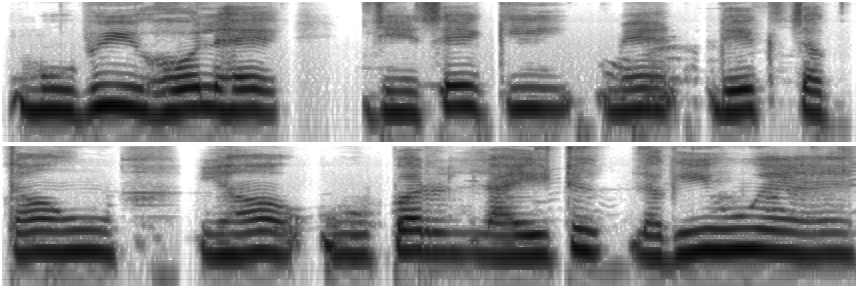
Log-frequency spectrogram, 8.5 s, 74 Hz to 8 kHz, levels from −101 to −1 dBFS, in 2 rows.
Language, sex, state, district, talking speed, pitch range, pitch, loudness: Hindi, male, Madhya Pradesh, Bhopal, 105 wpm, 210-235 Hz, 225 Hz, -14 LUFS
